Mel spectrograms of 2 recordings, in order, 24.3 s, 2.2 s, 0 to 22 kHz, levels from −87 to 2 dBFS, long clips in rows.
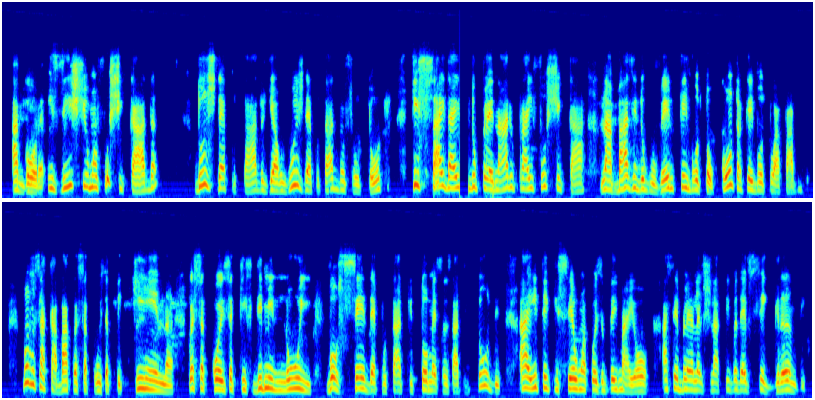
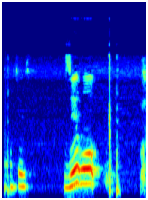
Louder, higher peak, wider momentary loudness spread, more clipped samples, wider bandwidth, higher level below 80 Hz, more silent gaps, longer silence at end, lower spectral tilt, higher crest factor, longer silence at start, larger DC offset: second, -24 LUFS vs -15 LUFS; second, -6 dBFS vs -2 dBFS; second, 9 LU vs 20 LU; neither; about the same, 7.8 kHz vs 7.6 kHz; about the same, -70 dBFS vs -70 dBFS; neither; about the same, 0.1 s vs 0 s; about the same, -5 dB/octave vs -5 dB/octave; about the same, 18 dB vs 16 dB; about the same, 0.15 s vs 0.15 s; neither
